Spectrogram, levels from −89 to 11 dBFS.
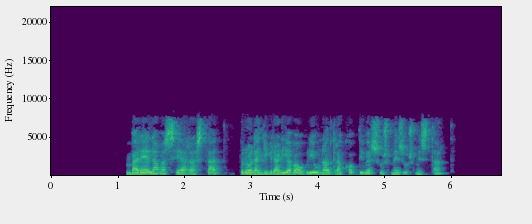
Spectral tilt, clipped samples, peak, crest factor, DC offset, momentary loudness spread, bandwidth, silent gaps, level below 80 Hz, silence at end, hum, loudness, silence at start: -4.5 dB/octave; under 0.1%; -2 dBFS; 16 dB; under 0.1%; 10 LU; 8 kHz; 2.76-2.82 s; -62 dBFS; 0.85 s; none; -18 LUFS; 1.1 s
